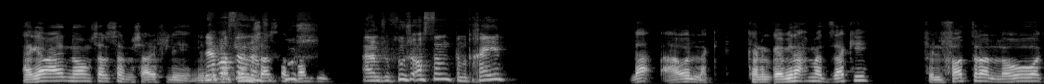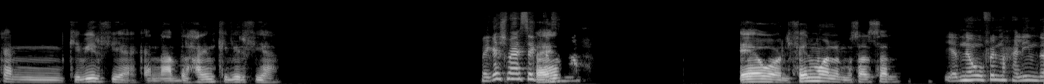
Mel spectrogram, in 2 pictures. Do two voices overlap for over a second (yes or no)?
yes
